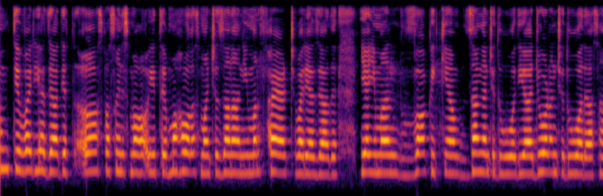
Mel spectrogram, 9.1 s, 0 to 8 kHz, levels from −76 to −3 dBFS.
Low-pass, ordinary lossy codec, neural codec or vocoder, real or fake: 7.2 kHz; none; none; real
